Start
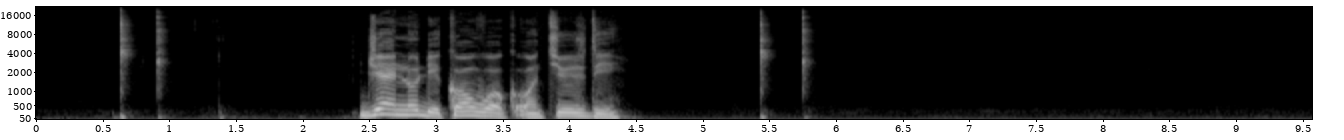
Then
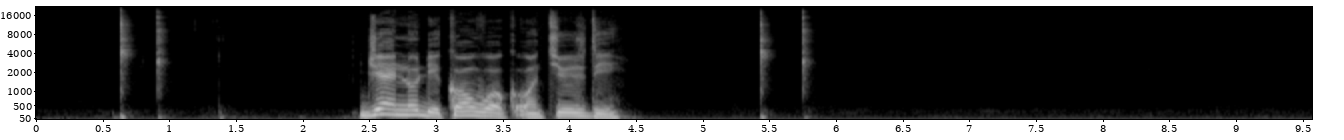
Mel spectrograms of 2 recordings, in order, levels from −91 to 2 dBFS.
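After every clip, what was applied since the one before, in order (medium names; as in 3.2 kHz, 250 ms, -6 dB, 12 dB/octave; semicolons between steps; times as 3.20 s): no audible change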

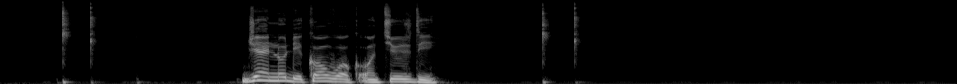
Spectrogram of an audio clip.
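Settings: graphic EQ with 31 bands 100 Hz +8 dB, 200 Hz +5 dB, 630 Hz -8 dB, 8 kHz +6 dB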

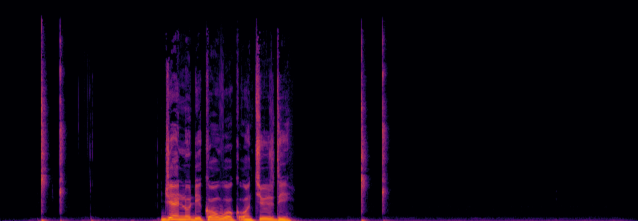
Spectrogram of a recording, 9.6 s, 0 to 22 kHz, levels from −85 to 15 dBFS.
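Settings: level rider gain up to 10.5 dB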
